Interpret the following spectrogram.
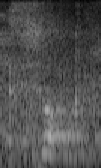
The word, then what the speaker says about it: Souq: Ito yung pronunciation mo. Souq. Stuya. Sook.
